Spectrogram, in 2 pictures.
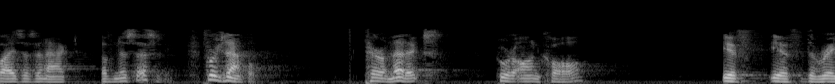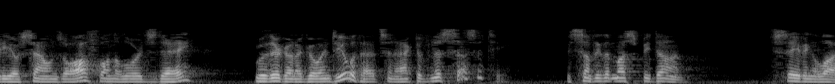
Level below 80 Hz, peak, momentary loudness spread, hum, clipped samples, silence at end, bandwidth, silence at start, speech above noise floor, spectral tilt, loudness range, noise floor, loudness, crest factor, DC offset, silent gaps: -56 dBFS; -8 dBFS; 16 LU; none; under 0.1%; 0 s; 5.4 kHz; 0 s; 37 dB; -9 dB/octave; 5 LU; -63 dBFS; -26 LUFS; 20 dB; under 0.1%; none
